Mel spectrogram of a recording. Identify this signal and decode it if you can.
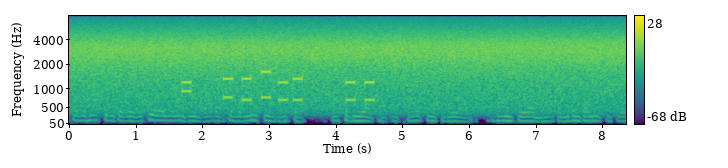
DTMF, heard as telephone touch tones, dialled by hand, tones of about 140 ms, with radio hiss and speech in English. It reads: * 52B12 11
